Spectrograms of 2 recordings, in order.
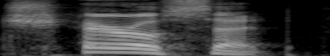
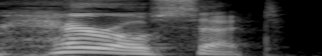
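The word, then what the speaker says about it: charoset: honey apple nut mix called choset or haroset or heret it's pronounced a lot of ways and it has a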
